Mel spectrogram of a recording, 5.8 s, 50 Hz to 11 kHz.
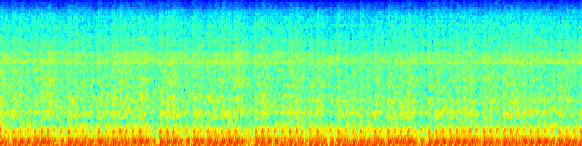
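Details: Yamaha YFZ450 (about 2006) on a stand with new fuel line, tank on reserve: steady thumping idle, even rhythm, no knocks or misses; runs fine, airbox still off for tuning, fuel valve leaking.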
